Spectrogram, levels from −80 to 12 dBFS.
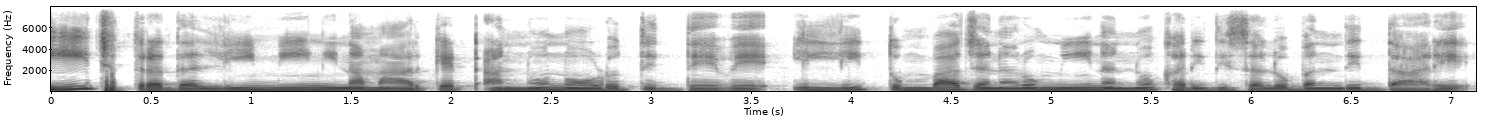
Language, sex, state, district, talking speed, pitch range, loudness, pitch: Kannada, female, Karnataka, Bangalore, 100 wpm, 145-165 Hz, -18 LUFS, 155 Hz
